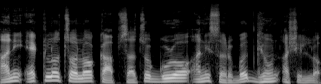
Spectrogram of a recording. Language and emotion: Goan Konkani, neutral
